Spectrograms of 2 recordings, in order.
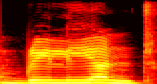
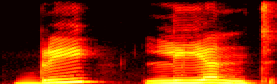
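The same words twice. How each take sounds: First: Said in the usual way. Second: ब्रिलियंट बहुत धीरे, हर अक्षर साफ; ब्रिलियंट को खींचकर धीरे साफ बोलें; slow clear demo. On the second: Shown as a demonstration. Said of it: "double L I A N T". (ब्रिलियंट धीमे साफ उच्चारण में)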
